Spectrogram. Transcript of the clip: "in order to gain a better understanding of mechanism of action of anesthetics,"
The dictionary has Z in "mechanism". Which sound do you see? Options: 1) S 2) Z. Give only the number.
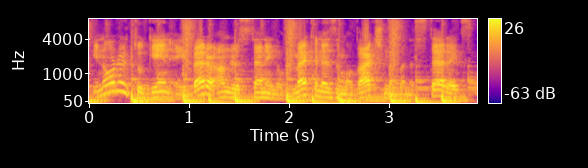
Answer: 2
